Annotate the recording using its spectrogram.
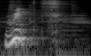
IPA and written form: rɪpt (Ripped)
